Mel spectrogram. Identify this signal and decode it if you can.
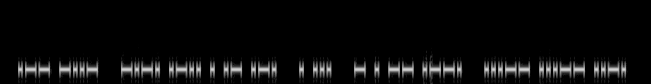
Morse code, heard as a keyed tone, about 36 wpm, 700 Hz. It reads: WX CLEAR ES TEMP 33F
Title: Practice QSO - Exchange 2 - Info - 35wpm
